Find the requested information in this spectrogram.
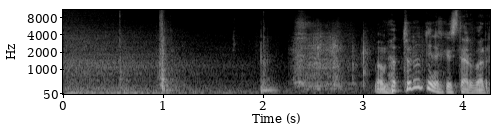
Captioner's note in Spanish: Sonido al abrir la puerta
